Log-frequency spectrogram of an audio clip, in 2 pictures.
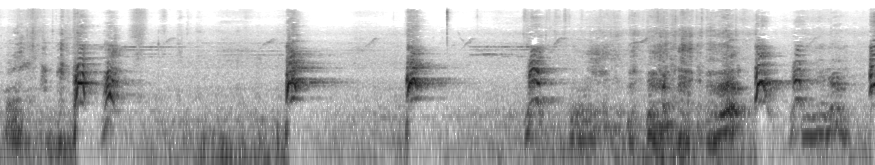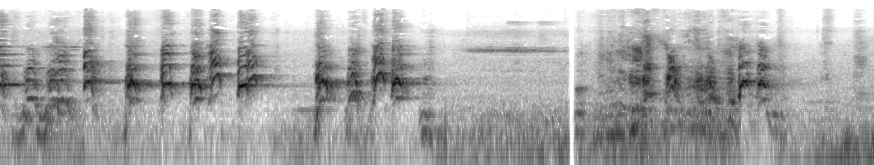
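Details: Dog at playtime with a child, barking in sharp, clipped bursts: single barks at first, then rapid runs of yaps around the middle and a dense burst near the end, separated by quiet pauses.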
